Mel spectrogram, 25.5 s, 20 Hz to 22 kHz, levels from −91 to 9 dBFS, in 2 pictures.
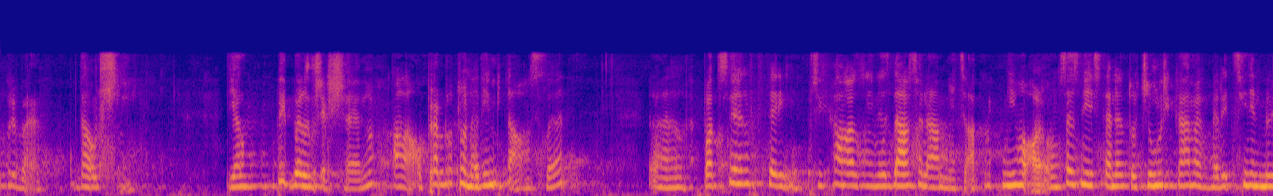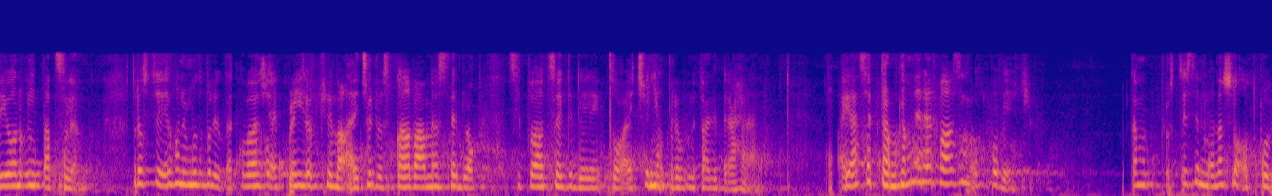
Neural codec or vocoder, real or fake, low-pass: codec, 24 kHz, 1.5 kbps, HILCodec; fake; 7.2 kHz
